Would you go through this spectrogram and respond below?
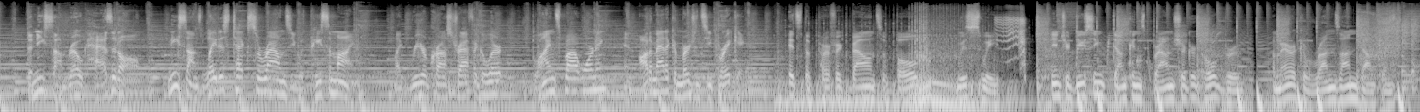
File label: comm VO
